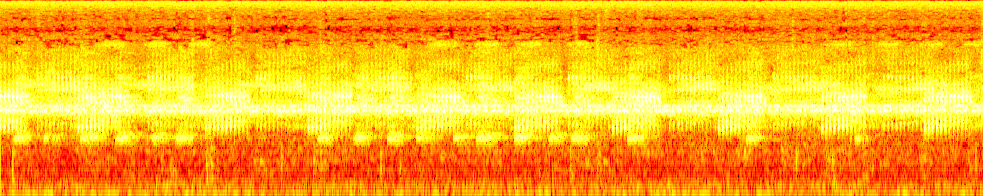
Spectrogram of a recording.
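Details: Chorus of frogs croaking next to a house at the start of the rainy season: steady, overlapping rasping bursts stacked in layers, close to eighty per minute, continuing without a break.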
